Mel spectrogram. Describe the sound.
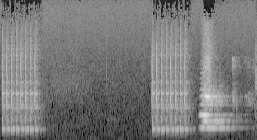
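Telephone ringback tone while a call is placed: two pulsing, buzzing ring bursts, each just under a second long, separated by about two seconds of silence, then a brief different tonal sound.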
